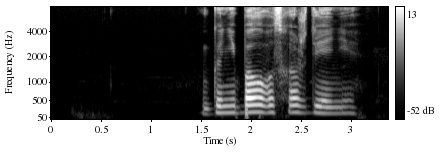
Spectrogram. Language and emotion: Russian, neutral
